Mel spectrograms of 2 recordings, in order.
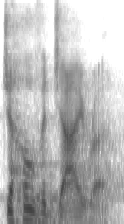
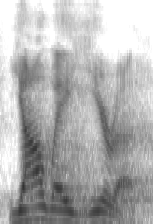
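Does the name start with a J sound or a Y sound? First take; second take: J sound; Y sound. First: Both words begin with a J sound. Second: Both words begin with a Y sound.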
